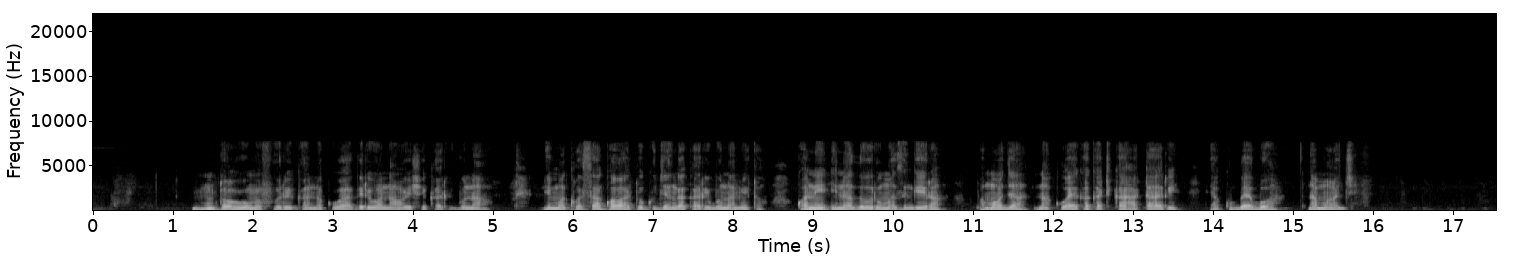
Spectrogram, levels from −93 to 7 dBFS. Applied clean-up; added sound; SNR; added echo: none; none; none; none.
